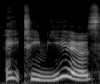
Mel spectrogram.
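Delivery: high, loud triumphant exclamation. A narrator's reading. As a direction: throw it back in triumph, pitched high. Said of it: "laughed Dorian Gray with a touch of triumph".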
